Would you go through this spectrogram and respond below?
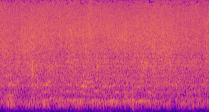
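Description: Chicken keema with potato frying and being stirred in a pan gives a steady, dense sizzle that holds even throughout, close and fairly loud, with no talking.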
